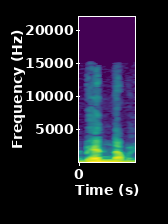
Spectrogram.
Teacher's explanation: 발음을 맨나물 이렇게 니은이 덧붙거든요.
